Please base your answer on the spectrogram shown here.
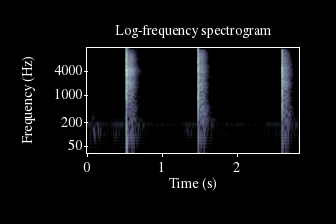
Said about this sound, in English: I can go way over here and clap my hands.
